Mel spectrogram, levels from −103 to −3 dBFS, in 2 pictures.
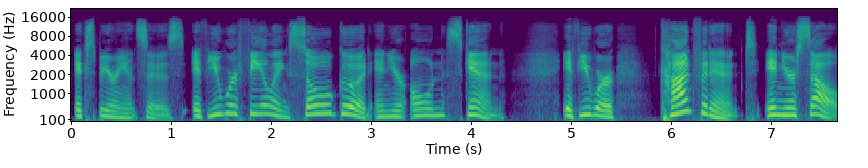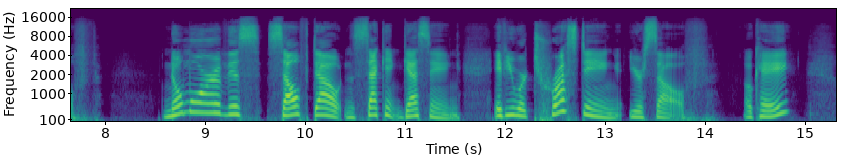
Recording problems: none

